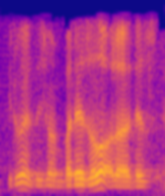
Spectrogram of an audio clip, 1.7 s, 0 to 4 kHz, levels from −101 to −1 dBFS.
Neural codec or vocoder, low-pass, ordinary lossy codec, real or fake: none; 3.6 kHz; MP3, 32 kbps; real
